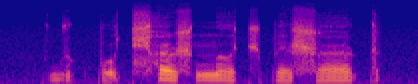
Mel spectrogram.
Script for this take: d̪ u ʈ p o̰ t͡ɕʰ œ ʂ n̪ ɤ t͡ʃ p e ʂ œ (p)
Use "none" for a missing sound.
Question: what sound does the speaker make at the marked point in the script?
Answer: ʈ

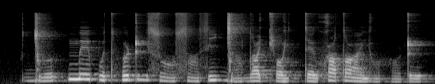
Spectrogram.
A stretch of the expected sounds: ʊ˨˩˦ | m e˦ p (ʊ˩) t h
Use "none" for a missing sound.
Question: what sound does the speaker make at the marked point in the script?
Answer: ʊ˩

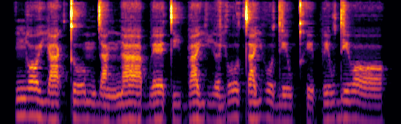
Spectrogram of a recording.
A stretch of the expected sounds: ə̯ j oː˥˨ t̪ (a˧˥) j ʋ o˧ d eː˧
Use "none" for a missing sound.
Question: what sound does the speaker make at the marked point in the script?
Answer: a˧˥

